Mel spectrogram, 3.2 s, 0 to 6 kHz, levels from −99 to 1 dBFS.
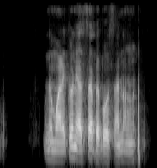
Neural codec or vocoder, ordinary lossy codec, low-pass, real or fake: codec, 24 kHz, 3.1 kbps, DualCodec; MP3, 48 kbps; 5.4 kHz; fake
